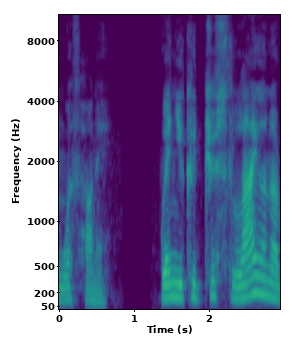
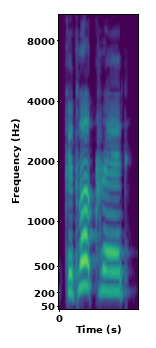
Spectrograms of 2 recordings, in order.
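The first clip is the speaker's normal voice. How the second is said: higher, louder cheerful mother; mum's voice; 11 semitones higher, 9 dB louder than usual. Acted. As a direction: send her off like a cheery mum. Red's mum sees her off.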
